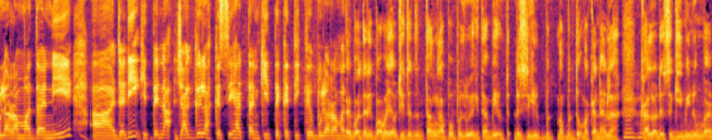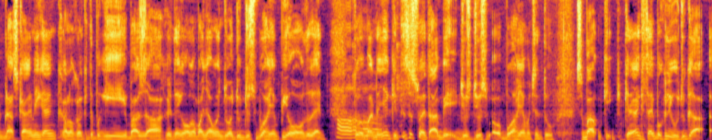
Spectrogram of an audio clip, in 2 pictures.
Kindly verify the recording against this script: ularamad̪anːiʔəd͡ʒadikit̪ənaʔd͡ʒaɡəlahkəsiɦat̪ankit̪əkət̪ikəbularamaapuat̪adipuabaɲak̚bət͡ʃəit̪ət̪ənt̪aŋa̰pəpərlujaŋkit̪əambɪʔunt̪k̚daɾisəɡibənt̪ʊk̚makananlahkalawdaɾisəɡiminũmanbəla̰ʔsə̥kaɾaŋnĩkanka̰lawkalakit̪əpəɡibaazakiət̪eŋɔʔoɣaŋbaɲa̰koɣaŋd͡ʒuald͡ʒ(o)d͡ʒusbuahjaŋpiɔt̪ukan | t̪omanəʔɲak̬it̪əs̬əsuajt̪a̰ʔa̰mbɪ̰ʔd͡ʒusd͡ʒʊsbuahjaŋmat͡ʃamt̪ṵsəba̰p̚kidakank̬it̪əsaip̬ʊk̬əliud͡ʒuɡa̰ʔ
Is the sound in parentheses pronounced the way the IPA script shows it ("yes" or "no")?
no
